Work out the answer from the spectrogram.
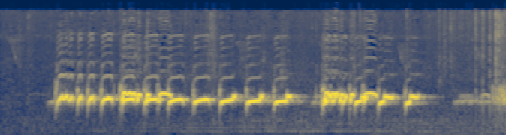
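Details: Zebra dove of a local Indonesian strain giving its small KLUNG song, played to lure reluctant doves into singing. A long, steady string of bell-like coos, several per second, ending in a drawn-out trill.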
